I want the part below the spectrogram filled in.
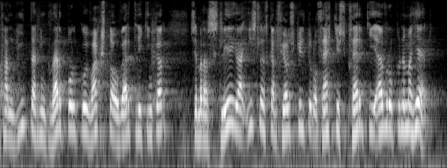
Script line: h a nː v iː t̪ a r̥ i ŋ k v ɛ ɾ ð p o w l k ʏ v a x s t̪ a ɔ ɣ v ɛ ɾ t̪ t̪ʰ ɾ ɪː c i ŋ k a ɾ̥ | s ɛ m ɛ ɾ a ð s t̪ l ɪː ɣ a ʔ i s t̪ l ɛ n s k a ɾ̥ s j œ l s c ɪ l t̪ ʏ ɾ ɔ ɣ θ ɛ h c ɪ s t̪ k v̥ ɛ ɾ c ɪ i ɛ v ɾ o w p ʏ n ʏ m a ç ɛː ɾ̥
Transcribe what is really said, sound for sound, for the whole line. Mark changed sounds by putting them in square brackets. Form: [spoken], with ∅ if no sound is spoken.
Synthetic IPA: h a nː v iː t̪ a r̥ i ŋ k v ɛ ɾ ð p o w l k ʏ v a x s t̪ a ɔ ɣ v ɛ ɾ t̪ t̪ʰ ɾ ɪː c i ŋ k a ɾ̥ | s ɛ m ɛ ɾ a ð s t̪ l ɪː ɣ a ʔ i s t̪ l ɛ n s k a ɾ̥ [f] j œ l s c ɪ l t̪ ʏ ɾ ɔ ɣ θ ɛ h c ɪ s t̪ [kʰ] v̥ ɛ ɾ c ɪ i ɛ v ɾ o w p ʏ n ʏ m a ç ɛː ɾ̥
